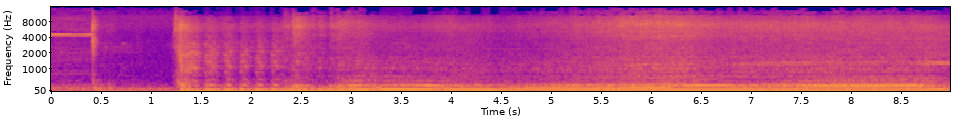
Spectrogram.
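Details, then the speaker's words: Big-cam Honda with a large intake and throttle body, previously only idling around 1500 rpm; idle issues now sorted. It catches, then settles into a choppy, loping big-cam idle around 1100–1200 rpm. "I actually had some idling issues with it, like I was telling you guys, but I got it all sorted out. This thing chops like a motherfucker now."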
